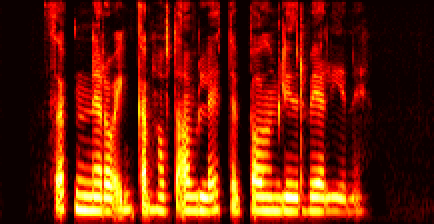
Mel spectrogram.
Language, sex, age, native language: Icelandic, female, 30-39, Icelandic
